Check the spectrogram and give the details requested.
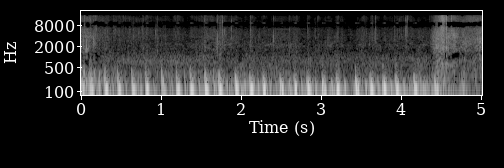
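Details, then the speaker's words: Regular low thumps at about 80 per minute, heard up close: the racing heartbeat of a small wild doe, revived with CPR after being found knocked out, possibly from running into a tree. "i don't know if you can hear that dude her heart is ripping now that i know she's good"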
